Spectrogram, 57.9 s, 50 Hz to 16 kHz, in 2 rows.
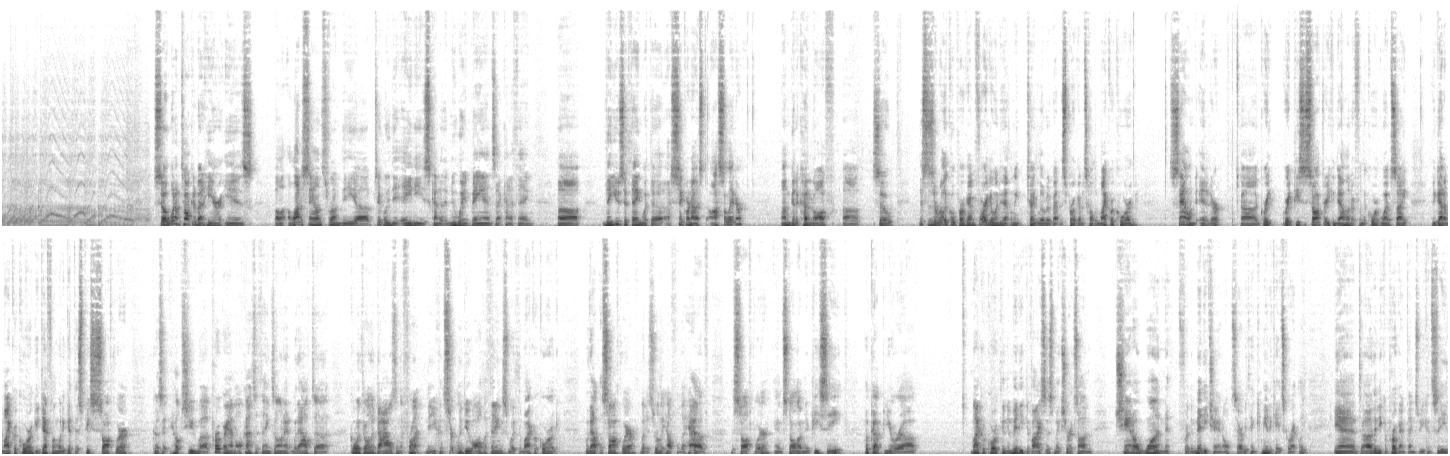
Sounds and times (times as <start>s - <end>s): Speech: 3.0s - 15.0s, 15.6s - 47.3s, 48.2s - 57.8s.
